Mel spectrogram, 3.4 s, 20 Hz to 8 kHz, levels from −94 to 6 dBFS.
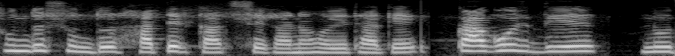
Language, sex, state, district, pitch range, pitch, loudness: Bengali, female, West Bengal, Purulia, 225-280 Hz, 255 Hz, -18 LUFS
